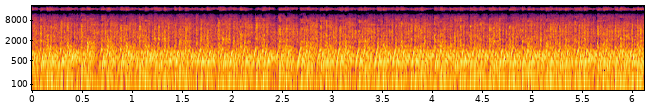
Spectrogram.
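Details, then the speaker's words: Honda CX500 engine on a bench test rig, no exhaust, no coolant, no oil filter, already getting warm: steady, even idle with a consistent low thrum, no knocks or misses; runs well. "But it runs actually. It runs pretty good. So, if you're looking for an engine that runs, I got one for you right here."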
